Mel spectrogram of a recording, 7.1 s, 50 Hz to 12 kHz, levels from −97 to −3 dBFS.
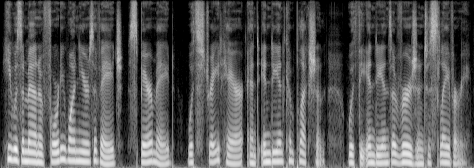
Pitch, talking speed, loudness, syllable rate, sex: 170 Hz, 200 wpm, -18 LUFS, 5.6 syllables/s, female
